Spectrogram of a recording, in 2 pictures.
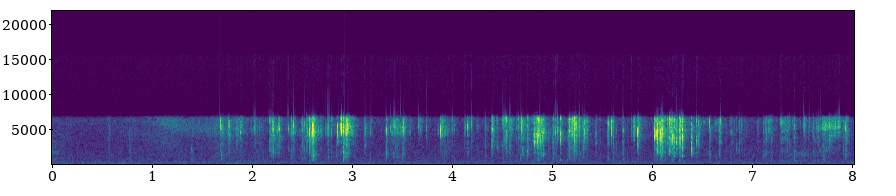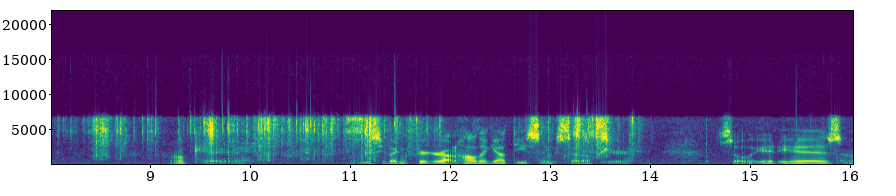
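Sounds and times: packaging crinkling: 1.6 - 14.0.

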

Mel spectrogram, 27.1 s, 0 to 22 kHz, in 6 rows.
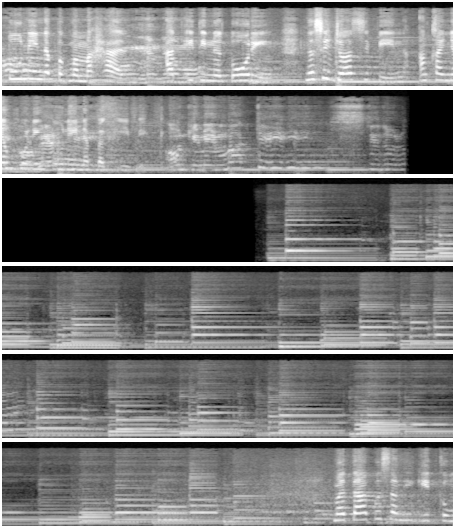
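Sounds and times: acoustic guitar music: 0.0 - 8.6, 11.6 - 27.0.

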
